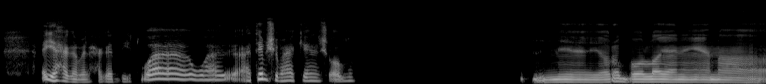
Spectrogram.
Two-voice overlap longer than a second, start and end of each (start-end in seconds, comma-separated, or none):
none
